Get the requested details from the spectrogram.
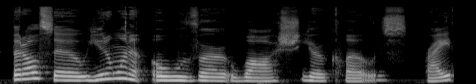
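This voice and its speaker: A woman speaks with a non-native accent at a medium pitch with ordinary pitch variation. The recording is very clean with a silent background. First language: not English. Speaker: solo podcast host. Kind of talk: casual solo monologue.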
